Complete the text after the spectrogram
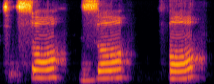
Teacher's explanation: the continuous squeezing of air through a highly narrowed vocal tract creating a audible friction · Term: fricative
